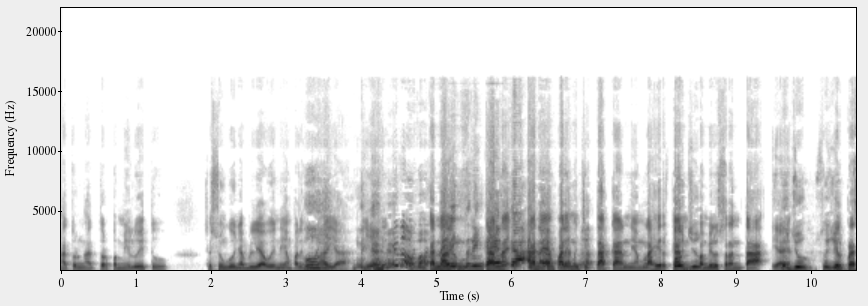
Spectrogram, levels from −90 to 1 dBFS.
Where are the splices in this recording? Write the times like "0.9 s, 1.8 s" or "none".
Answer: none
